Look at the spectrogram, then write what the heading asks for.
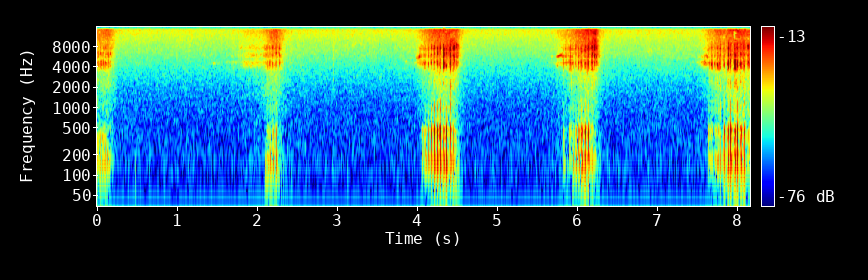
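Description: A Cavalier King Charles Spaniel snores in slow, rumbling breaths about every two seconds.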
